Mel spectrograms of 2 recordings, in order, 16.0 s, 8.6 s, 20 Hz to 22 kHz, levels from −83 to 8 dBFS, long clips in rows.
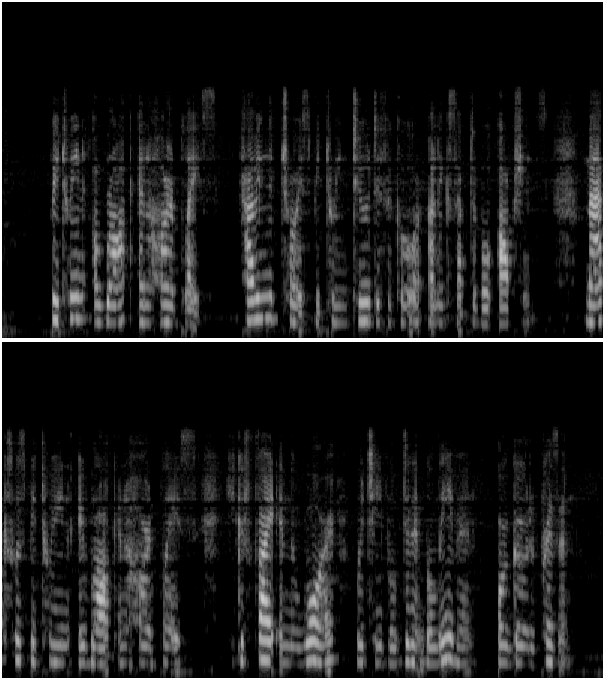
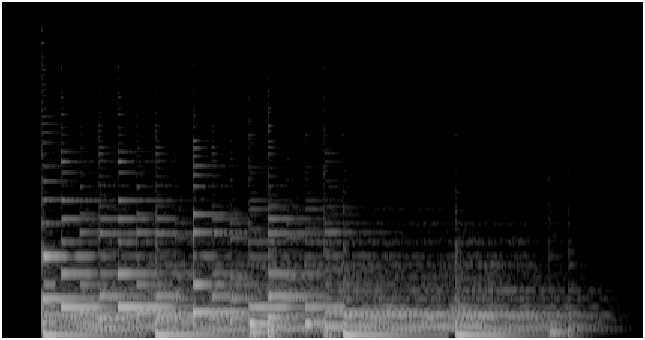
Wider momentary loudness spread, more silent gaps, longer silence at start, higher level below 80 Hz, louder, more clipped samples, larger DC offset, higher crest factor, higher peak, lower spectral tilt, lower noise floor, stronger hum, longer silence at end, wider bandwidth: first, 17 LU vs 13 LU; neither; first, 0.65 s vs 0.5 s; second, -80 dBFS vs -32 dBFS; about the same, -26 LUFS vs -27 LUFS; neither; neither; first, 24 dB vs 18 dB; first, -4 dBFS vs -8 dBFS; second, -4 dB/octave vs -10.5 dB/octave; first, -72 dBFS vs -67 dBFS; neither; second, 0.55 s vs 0.75 s; first, 8 kHz vs 4.7 kHz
